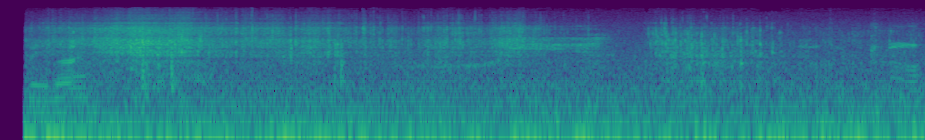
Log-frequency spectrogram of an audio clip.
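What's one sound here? Ice cubes rattle and splash into a bucket of water.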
